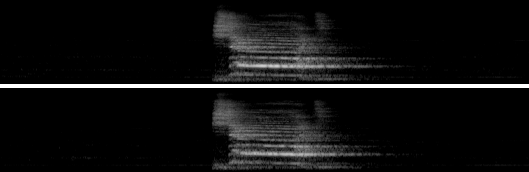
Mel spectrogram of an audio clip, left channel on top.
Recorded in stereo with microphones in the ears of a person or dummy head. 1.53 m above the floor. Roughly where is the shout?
Right.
